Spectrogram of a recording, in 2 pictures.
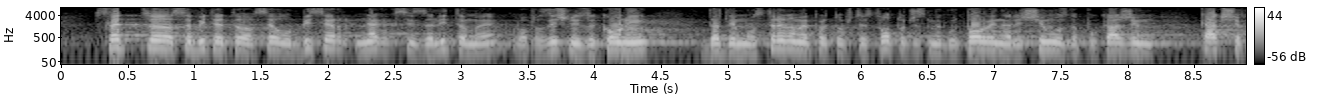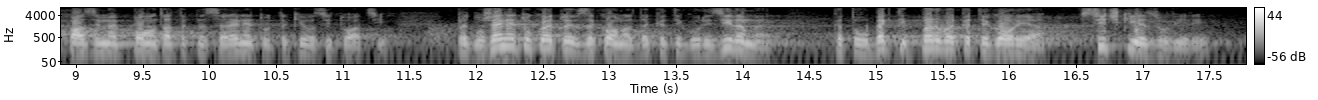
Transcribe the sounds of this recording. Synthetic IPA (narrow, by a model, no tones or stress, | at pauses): slɛt̪sɐbit̪iət̪əvɐfsɛlˠobisɛɾnʲakəksizɐlit̪əmɛvɐfɾɐzlit͡ʃnizɐkɔnid̪ɐd̪ɛmõnst̪ɾiɾɐmɛpɾɛt̪opʃt̪ɛst̪vɔt̪ot͡ʃɛsmɛɡot̪ɔvinɐɾɛʃimosd̪ɐpokaʒɛmkakʃɛpazimɛponɐt̪at̪əknɐsɛlɛniɛt̪ot̪ːɐkivəsit̪uat̪siː | pɾɛd̪lˠoʒɛniɛt̪okoɛt̪oɛvzɐkɔnəd̪ɐkɐt̪ɛɡoɾiziɾɐmɛ | kɐt̪ɔːbɛk̚t̪ipɤɾvəkɐt̪ɛɡɔɾijəfsit͡ʃkiɛzoviɾi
